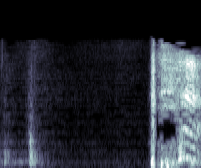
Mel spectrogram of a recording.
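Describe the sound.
A person clears their throat in one short, harsh, raspy burst that follows a faint brief noise and a near-silent pause, with no talk.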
